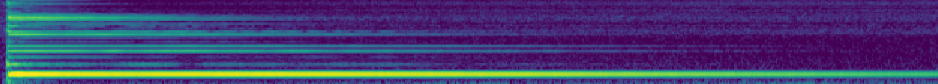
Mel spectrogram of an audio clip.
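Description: A single guitar string picked at the third fret rings out loud and clear, one sustained note slowly fading, with no voices.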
